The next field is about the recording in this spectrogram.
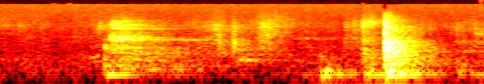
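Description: A cupboard door is opened to let a shut-in pet out, giving a few soft wooden bumps and creaks with a sharper knock near the end. The sounds are quiet and there is no talking.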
